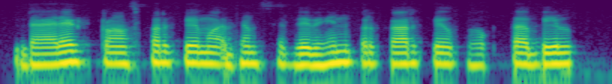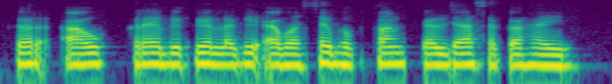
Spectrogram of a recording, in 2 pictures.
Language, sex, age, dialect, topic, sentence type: Magahi, male, 31-35, Central/Standard, banking, statement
